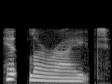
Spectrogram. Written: Hitlerite

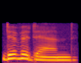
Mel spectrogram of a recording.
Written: dividend

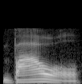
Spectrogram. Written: bowel

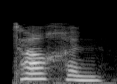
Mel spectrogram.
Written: tulchan

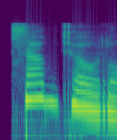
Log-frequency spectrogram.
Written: subtotal

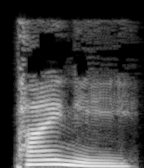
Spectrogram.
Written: piney

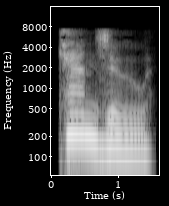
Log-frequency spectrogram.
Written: kanzu

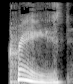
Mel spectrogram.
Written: crazed

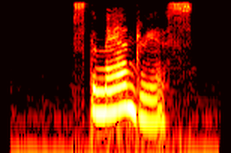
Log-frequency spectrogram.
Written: Scamandrius

